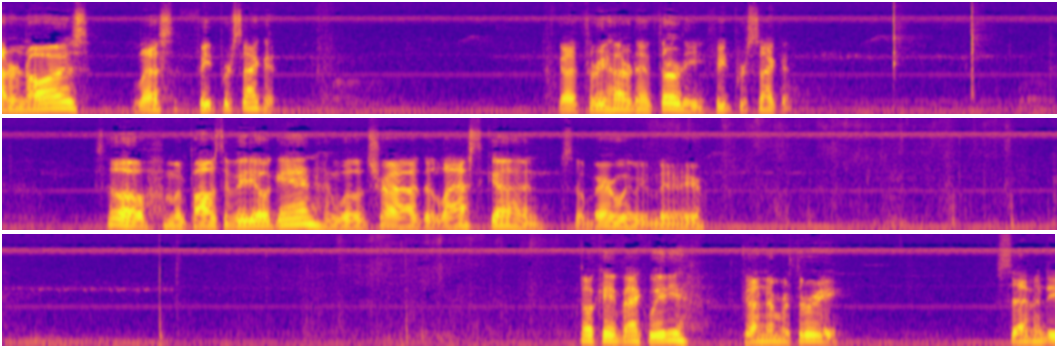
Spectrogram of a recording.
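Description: An older man talks calmly close by, outdoors.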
